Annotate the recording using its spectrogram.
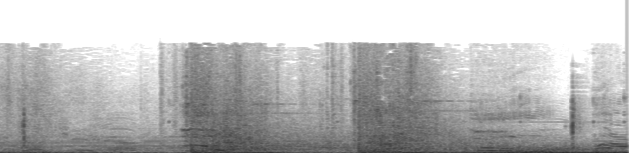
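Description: Gunshots crack loudly.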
